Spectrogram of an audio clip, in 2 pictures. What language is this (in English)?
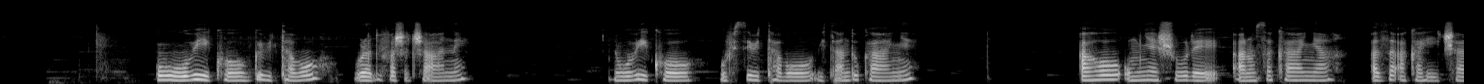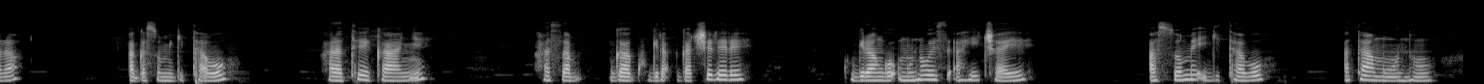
Rundi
